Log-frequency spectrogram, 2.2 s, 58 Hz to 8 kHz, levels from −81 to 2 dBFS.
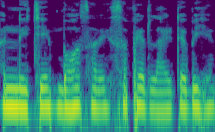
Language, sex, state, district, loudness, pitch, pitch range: Hindi, male, Jharkhand, Ranchi, -15 LUFS, 145 Hz, 145-150 Hz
